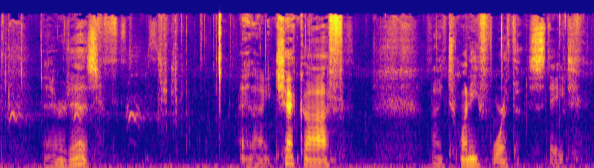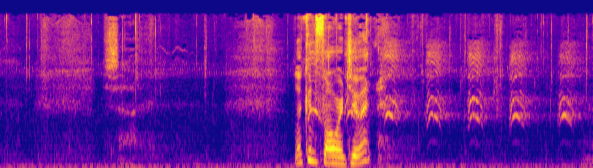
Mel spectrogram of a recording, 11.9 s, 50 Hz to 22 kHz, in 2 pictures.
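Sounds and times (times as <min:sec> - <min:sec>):
crow cawing: 0:00.0 - 0:00.4, 0:01.2 - 0:01.6, 0:09.7 - 0:11.8
speech: 0:00.4 - 0:01.2, 0:02.4 - 0:03.5, 0:04.3 - 0:05.9, 0:07.0 - 0:07.4, 0:08.9 - 0:10.0.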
